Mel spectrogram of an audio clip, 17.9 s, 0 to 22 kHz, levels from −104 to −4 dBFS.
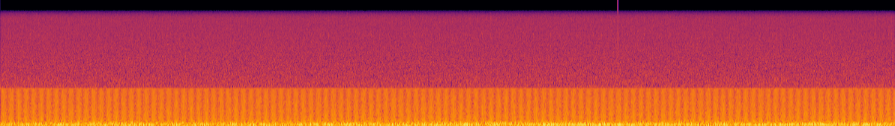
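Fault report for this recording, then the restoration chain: mains buzz 60 Hz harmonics 20 −24 dBFS
0:12.36: click −1 dBFS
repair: click removal
hum removal 60 Hz, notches 20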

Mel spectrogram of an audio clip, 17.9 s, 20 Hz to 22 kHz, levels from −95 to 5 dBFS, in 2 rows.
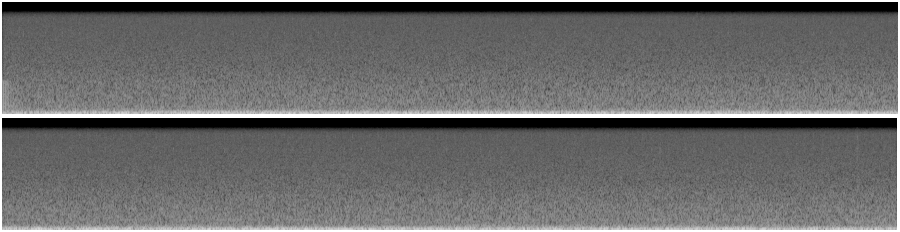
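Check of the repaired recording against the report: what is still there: none of them is left

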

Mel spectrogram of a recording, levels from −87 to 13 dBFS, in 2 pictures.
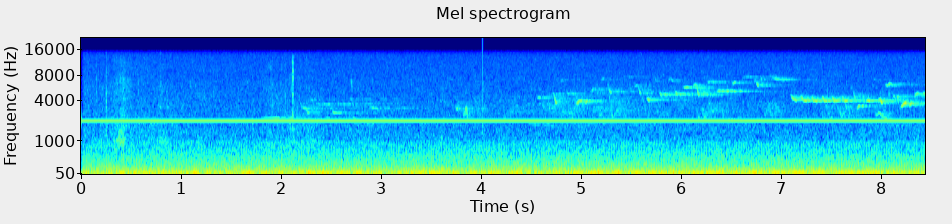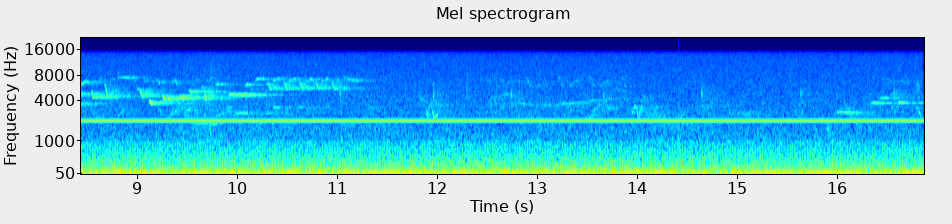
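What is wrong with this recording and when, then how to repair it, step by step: mains buzz 60 Hz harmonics 16 −32 dBFS
whistle 2,100 Hz −33 dBFS
0:04.01: click
0:14.41: click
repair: click removal
notch filter 2,100 Hz, Q 30
hum removal 60 Hz, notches 16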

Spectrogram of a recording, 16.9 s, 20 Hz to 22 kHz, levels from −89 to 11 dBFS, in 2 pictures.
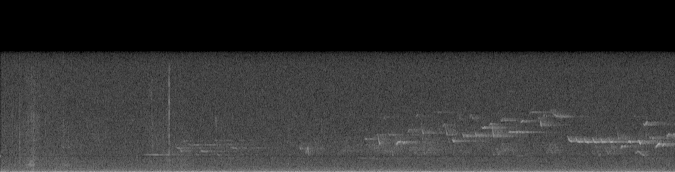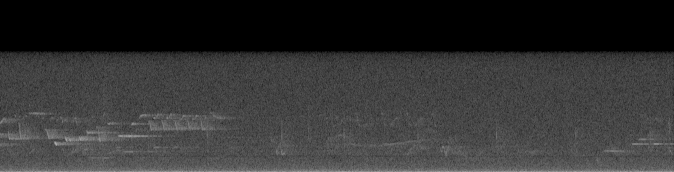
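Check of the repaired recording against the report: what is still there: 0:14.41: click

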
